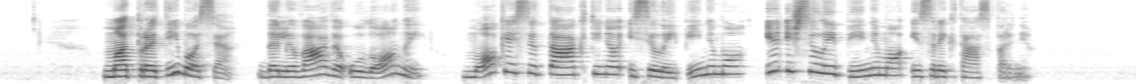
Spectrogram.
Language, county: Lithuanian, Vilnius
